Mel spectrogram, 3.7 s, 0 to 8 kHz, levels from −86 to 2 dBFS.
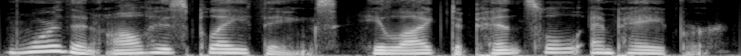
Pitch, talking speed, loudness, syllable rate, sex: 190 Hz, 180 wpm, -16 LUFS, 4.2 syllables/s, female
